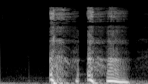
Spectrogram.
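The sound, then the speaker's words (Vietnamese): Dry coughing and throat clearing in a few short, loud, harsh bursts, each separated by brief silence, with nothing else heard around them. “Thánh nhân Bạch Tự Hành ho khan hai tiếng rồi nói”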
